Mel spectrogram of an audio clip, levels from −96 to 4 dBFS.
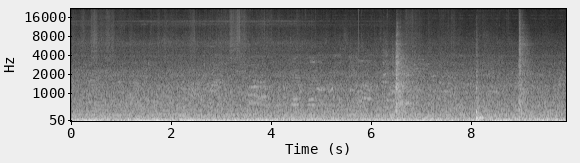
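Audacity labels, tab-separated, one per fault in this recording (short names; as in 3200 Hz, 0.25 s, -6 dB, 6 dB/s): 0.510000	0.510000	pop
1.450000	1.450000	pop -4 dBFS
5.740000	5.740000	pop
8.950000	8.950000	pop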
